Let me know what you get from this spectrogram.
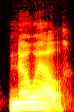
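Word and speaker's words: HIJKM: says not a problem it's pronounced no l like there's no L I know I understand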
